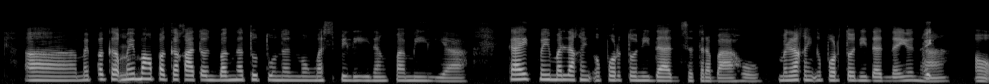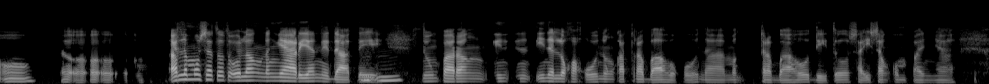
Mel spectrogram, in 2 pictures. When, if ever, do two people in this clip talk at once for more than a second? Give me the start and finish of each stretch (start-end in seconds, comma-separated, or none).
none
